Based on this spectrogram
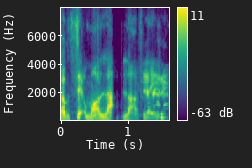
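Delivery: sleazy, creepy dirty uncle voice. Speaker jokes about uncles at christmas, dirty uncle voice. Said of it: "why did your voice go like a dirty uncle".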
